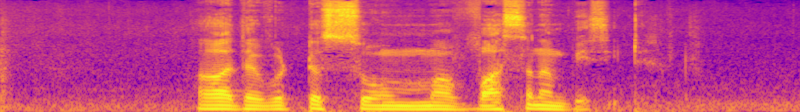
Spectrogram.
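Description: A young man speaks nearby.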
